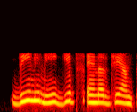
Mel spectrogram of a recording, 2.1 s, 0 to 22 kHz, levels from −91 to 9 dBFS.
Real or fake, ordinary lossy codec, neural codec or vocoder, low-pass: fake; none; codec, 16 kHz, 0.8 kbps, ZipCodec; 3.6 kHz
